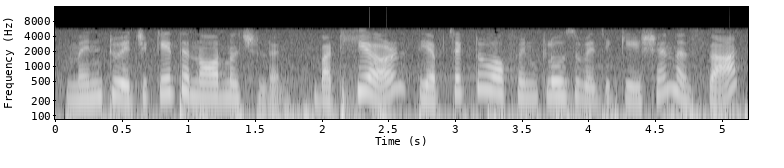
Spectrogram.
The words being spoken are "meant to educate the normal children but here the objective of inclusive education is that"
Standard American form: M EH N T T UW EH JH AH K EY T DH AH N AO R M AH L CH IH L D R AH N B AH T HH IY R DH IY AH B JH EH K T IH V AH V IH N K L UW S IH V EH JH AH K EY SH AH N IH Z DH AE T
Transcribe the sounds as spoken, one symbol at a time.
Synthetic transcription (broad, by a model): M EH N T T UW EH JH AH K EY T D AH N AO R M AH L CH IH L D R AH N B AH T HH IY R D IY AH B JH EH K T IH V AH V IH N K L UW S IH V EH JH AH K EY SH AH N IH Z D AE T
